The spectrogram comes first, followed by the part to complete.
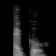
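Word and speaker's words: ache: इको नहीं जी, एको, एको। Chaos, एक है उससे पहले लफ्ज़। एक, 1 2 3 4 नहीं होता, ये वो एक है। दर्द, टूथ एक, बैक एक। एच नहीं बोलना है इसको, एक।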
